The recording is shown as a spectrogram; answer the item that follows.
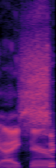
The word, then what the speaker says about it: Eichner: Um, and then I didn't even know Billy Billy Eichner. Is that how you say his name? – yeah, Billy Eichner.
